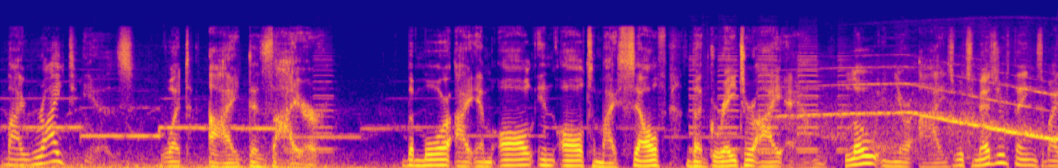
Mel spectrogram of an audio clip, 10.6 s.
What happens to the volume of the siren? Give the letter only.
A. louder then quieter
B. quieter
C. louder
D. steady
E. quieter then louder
E.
